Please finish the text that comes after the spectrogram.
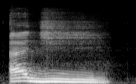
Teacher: orang-orang Arab hari ini kebanyakan mengucapkan jim dengan bainiyah sehingga suaranya menjadi aji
